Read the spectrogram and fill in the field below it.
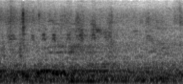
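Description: A pigeon coos briefly in a loft, one low rolling call close by, with the soft burble of other birds around it.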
